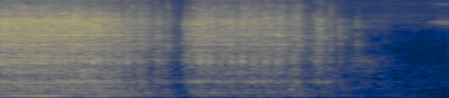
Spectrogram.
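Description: A sewing machine runs steadily while stitching the folded hem of a pleated nightie, a close, dense whirring that pauses briefly midway, then resumes before slowing and fading out.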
